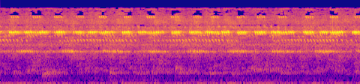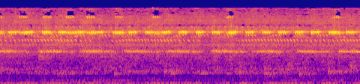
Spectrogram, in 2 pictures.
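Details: Several crickets chirp nonstop, from a track used against rats, for falling asleep and for training songbirds; quick repeated high pulses ride on a constant metallic hum with no breaks.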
